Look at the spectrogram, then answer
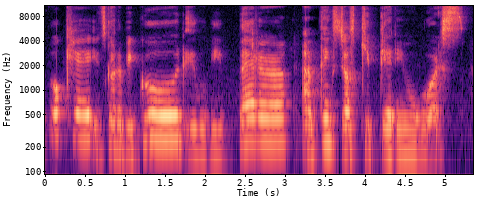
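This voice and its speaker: Nigerian woman with a low voice. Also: a bit bright, rough recording. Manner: chatty, musing, with asides and restarts. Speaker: vlogger for immigrants. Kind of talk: casual chat to camera.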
